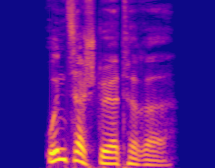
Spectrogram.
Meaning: inflection of unzerstört: 1. strong/mixed nominative/accusative feminine singular comparative degree 2. strong nominative/accusative plural comparative degree
- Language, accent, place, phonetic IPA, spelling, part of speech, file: German, Germany, Berlin, [ˈʊnt͡sɛɐ̯ˌʃtøːɐ̯təʁə], unzerstörtere, adjective, De-unzerstörtere.ogg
